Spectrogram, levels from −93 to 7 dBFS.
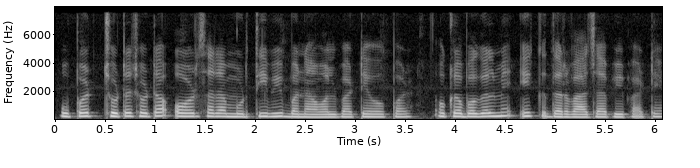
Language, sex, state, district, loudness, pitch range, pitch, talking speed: Hindi, female, Bihar, East Champaran, -16 LUFS, 190-230 Hz, 220 Hz, 170 wpm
